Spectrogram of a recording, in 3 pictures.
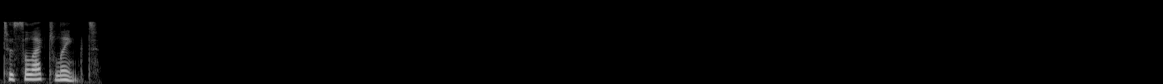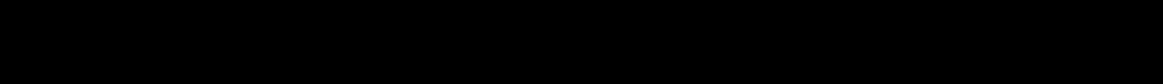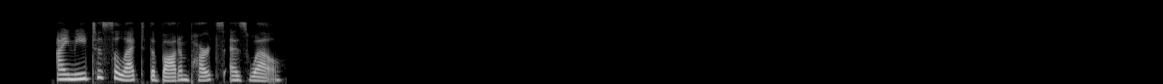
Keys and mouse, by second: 0.6 l, 1.1-1.9 middle drag, 2.3 click, 2.6-3.3 middle drag, 3.7 click, 4.3 middle click, 5.1 click, 5.5 middle click, 6.7 click, 8.7 click, 9.6 click, 10.5 click, 11.0 click, 11.5-14.6 middle drag, 15.2 click, 15.7-16.9 middle drag, 16.9 click, 17.5-18.7 drag, 18.7 middle click, 19.5 click, 20.2 click, 20.8 middle click, 21.4 click, 22.0-23.9 middle drag, 24.5 click, 24.9 middle click, 25.8 click, 26.3-28.6 middle drag, 29.6 click, 29.9 middle click, 31.1 click, 31.8 click, 32.6 click, 33.0 middle click, 33.7-34.8 middle drag.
